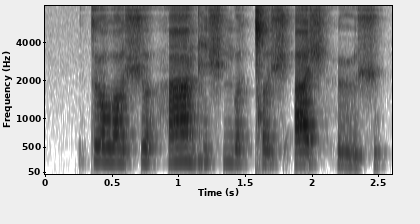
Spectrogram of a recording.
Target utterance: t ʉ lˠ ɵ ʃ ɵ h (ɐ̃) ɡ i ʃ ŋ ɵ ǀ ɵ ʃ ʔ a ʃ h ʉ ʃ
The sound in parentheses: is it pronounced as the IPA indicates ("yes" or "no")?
no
